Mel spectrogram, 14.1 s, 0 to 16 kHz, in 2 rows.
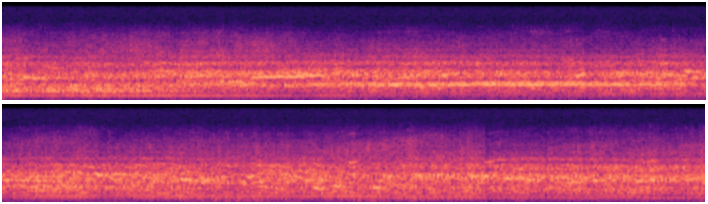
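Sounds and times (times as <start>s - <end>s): vehicle engine running: 0.0s - 14.0s.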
